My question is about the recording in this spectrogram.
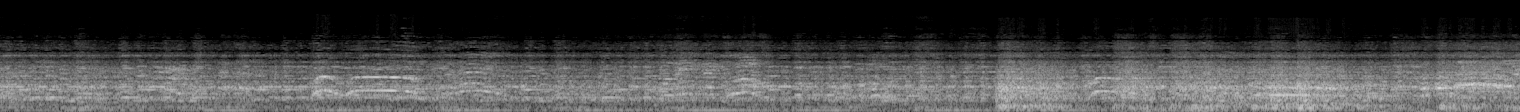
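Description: The ride's soundtrack playing in the train compartment: music with voices, which gets suddenly fuller and louder about ten seconds in.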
